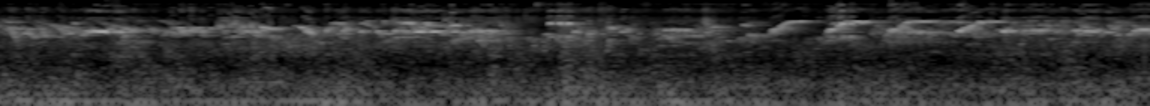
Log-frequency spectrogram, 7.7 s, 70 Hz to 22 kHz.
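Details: Canary kept as an ornamental bird, imported in 2024 and recorded on 18 May 2025, singing high rapid trills that end in a series of repeated upward-swept whistled notes.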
